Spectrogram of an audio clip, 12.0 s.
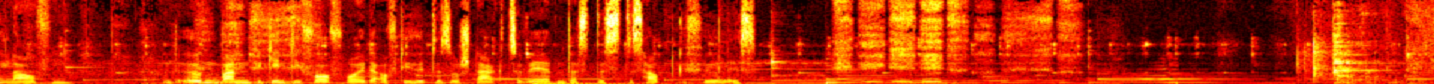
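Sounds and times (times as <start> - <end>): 
speech: 0.0 - 0.8, 1.4 - 8.0
two pots and a pan clinking on a gas stove: 10.8 - 11.8.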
